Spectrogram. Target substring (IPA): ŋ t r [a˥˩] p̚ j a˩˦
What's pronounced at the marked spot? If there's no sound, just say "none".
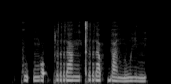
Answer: a˥˩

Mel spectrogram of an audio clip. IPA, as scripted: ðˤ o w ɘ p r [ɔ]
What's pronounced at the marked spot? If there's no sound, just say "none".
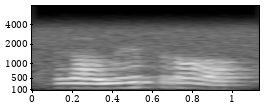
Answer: ɔ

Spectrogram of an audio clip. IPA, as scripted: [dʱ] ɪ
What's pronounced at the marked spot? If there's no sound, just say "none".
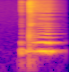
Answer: dʱ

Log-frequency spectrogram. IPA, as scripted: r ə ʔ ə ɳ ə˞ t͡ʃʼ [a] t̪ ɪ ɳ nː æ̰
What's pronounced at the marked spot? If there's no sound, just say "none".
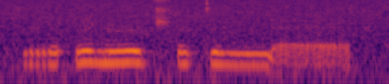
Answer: ə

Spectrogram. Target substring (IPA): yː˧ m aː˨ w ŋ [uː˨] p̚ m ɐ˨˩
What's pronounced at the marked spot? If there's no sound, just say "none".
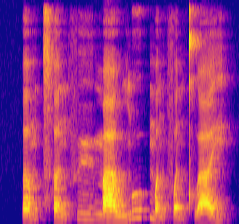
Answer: uː˥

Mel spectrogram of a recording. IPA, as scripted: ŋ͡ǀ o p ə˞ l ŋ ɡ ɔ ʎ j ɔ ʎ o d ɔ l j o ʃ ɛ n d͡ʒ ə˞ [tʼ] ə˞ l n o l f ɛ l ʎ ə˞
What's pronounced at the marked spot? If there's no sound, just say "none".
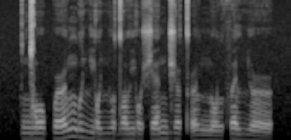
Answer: tʼ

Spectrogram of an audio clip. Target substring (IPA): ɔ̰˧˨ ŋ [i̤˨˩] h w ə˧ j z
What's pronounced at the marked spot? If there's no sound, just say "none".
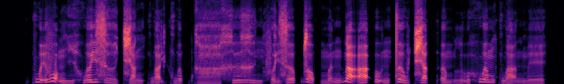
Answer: i̤˨˩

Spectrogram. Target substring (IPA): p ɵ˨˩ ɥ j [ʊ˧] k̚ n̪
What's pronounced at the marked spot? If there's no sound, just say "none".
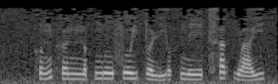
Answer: ʊ˨˥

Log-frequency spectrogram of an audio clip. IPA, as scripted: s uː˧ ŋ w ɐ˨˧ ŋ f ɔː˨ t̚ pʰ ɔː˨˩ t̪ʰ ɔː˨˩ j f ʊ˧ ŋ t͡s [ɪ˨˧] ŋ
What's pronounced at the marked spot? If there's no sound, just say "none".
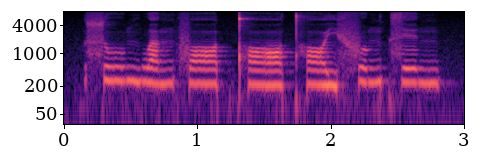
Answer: ɪ˧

